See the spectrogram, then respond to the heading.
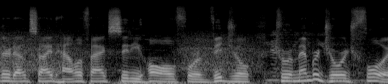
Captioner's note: chanting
